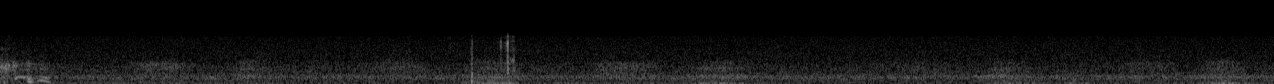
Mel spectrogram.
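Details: Purring from Daisy, a domestic cat resting after a day of eating and sleeping. Gentle rumbling waves rise and fall with each breath, broken by a couple of brief clicks.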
